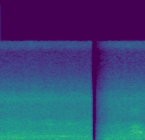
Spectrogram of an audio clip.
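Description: Steady broadband rush of a river flowing at Baler, Aurora, loud and close throughout, with a brief dropout near the middle.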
